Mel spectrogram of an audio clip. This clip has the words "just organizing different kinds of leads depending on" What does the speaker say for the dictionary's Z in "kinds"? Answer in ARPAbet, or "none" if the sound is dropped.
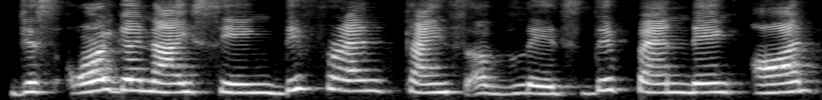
S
